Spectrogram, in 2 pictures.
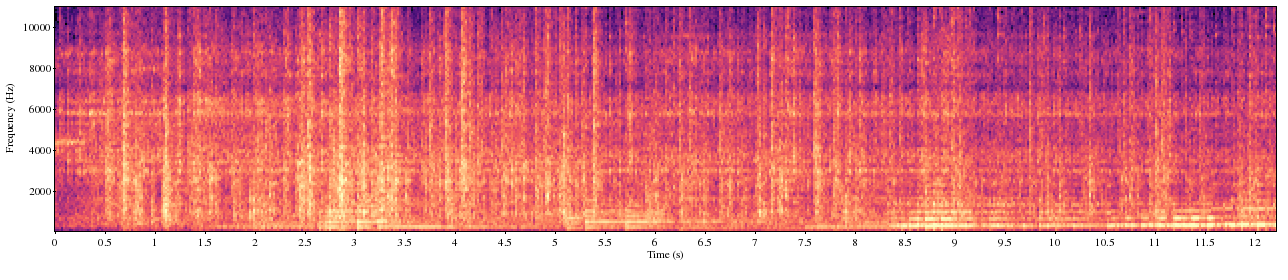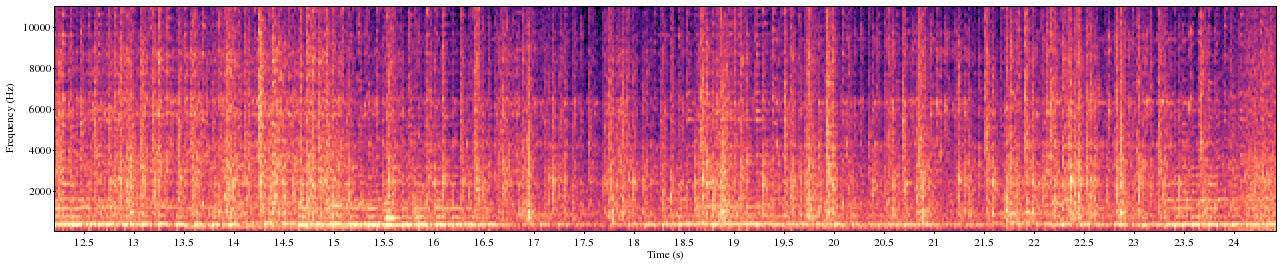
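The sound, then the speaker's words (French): A sewing machine runs steadily without thread for the whole stretch, its rapid clattering rattle continuous and fairly loud, with a droning hum underneath and no voices. “À l'oreille, on entend s'il y a un problème, s'il y a un nœud, s'il y a quelque chose, si le fil est cassé, que ça continue à tourner sans fil, on l'entend, ça. Le son est différent.”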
